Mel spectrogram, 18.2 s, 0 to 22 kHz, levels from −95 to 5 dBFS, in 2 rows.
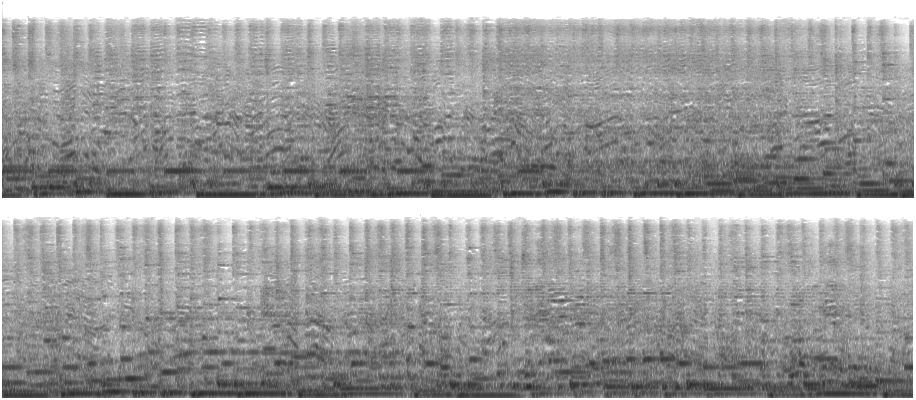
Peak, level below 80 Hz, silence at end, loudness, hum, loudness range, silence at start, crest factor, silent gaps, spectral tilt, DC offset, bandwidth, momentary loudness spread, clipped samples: -6 dBFS; -26 dBFS; 0 s; -19 LUFS; none; 1 LU; 0 s; 10 dB; none; -6 dB/octave; under 0.1%; 15.5 kHz; 3 LU; under 0.1%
